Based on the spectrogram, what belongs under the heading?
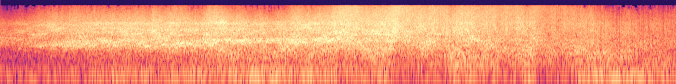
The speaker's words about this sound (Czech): Dva gripeny s úkolem dostihnout neznámé letadlo právě startují.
